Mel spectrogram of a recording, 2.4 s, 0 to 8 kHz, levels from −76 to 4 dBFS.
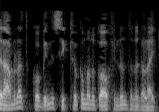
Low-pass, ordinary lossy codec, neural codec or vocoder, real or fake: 7.2 kHz; MP3, 24 kbps; codec, 16 kHz, 0.7 kbps, FocalCodec; fake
